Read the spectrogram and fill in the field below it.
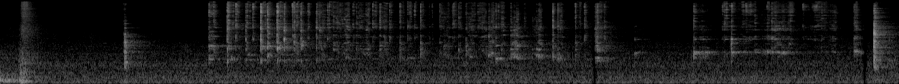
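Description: A fork beats two eggs in a half cup, making quick, close clinking and tapping in rapid bursts that stop and start, with a few separate clinks between them.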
